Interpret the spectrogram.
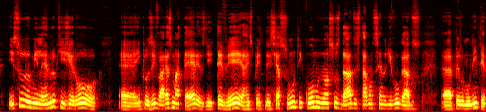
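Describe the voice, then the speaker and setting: Speaking at a moderate pace, a man with a fairly high pitch uses ordinary pitch variation in a dark, mellow tone. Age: 30s. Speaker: innovation consultant and professor. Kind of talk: interview.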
